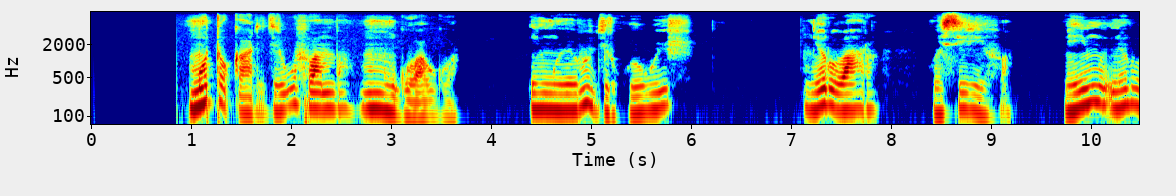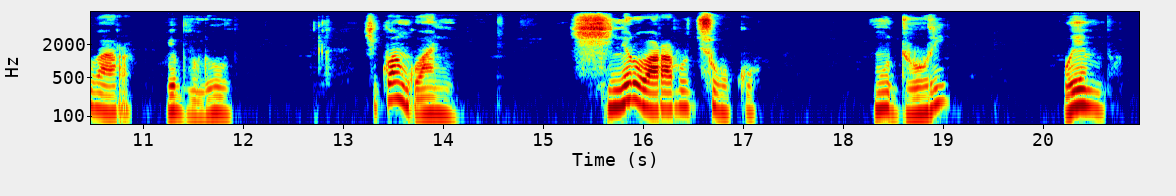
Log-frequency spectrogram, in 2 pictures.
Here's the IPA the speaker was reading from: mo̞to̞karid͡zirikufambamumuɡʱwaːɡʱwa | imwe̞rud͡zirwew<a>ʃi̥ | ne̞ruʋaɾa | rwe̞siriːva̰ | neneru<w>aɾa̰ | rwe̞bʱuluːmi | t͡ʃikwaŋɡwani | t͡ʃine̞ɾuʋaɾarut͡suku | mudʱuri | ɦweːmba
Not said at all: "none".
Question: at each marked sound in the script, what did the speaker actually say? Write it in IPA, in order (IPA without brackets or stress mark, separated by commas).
i, ʋ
